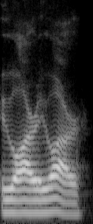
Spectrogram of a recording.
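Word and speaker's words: Aouar: You say Uar. That's how you say it.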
